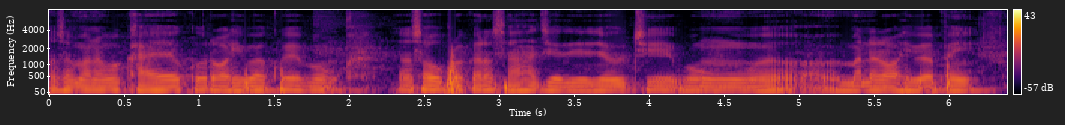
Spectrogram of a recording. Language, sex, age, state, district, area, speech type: Odia, female, 18-30, Odisha, Kendujhar, urban, spontaneous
